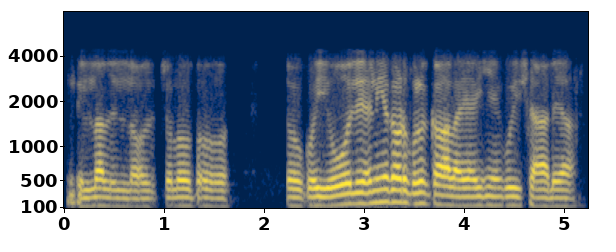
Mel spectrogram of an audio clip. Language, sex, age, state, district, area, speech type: Dogri, male, 18-30, Jammu and Kashmir, Jammu, rural, conversation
